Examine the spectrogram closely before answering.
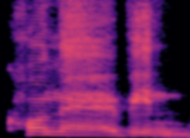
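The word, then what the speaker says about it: Cynefin: 사람이 이제 웨일즈 사람이라서 웰즈 발음으로는 컨 어빈 커 내빈 뭐 이런식으로 발음을 해요 그래서 이제 이걸 보면 이 5개의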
